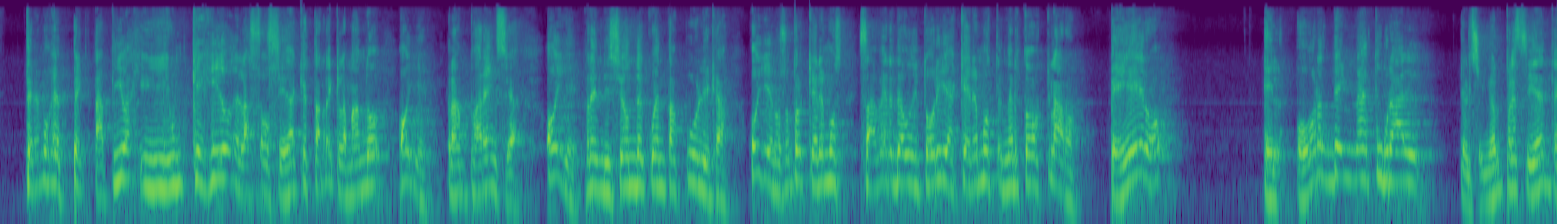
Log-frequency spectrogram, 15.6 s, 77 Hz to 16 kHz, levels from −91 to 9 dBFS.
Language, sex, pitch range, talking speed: Spanish, male, 155-215 Hz, 140 wpm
